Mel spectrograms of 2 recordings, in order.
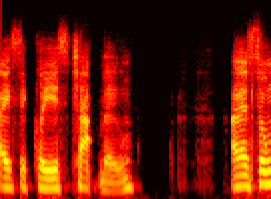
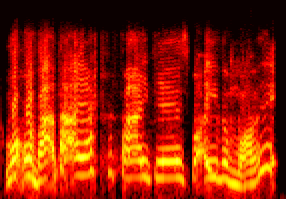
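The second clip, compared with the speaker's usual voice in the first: incredulous; 9 semitones higher than usual. Retold or imitated. Outraged inner voice.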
